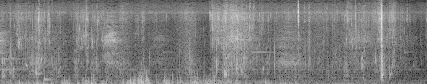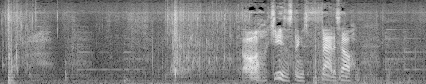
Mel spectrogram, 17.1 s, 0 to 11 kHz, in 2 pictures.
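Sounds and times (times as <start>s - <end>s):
fish thrashing and splashing: 0.0s - 2.1s, 4.2s - 5.4s, 6.4s - 9.3s, 11.8s - 13.4s.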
